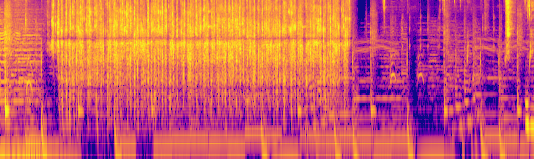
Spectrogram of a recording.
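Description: Ice rattling fast in a metal cocktail shaker as the drink is shaken hard, for about six seconds before it stops. Background music with a beat plays underneath.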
